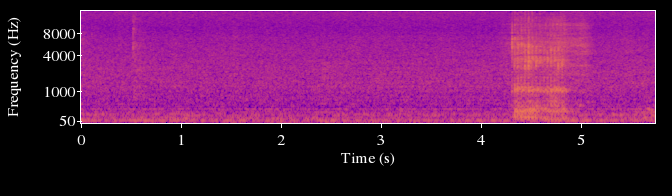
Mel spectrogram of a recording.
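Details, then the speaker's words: Simulated single loud, rough snoring breath, demonstrating the irregular snoring respirations of a possible fentanyl overdose in an unconscious person, a sign to give Narcan. "respirations does that sound normal it does not it's irregular it's weird right"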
